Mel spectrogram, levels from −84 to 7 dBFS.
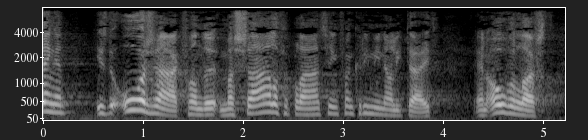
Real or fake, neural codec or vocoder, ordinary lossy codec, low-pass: real; none; none; 7.2 kHz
